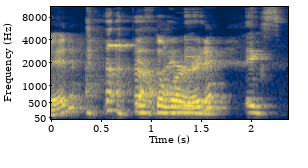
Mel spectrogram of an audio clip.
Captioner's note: laughs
